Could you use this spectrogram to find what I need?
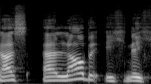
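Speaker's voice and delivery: screaming outburst, loud and high, each word held. Raskolnikov shouts at Porfiry Petrovich a second time: screaming. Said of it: "schrie Raskolnikow noch einmal".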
